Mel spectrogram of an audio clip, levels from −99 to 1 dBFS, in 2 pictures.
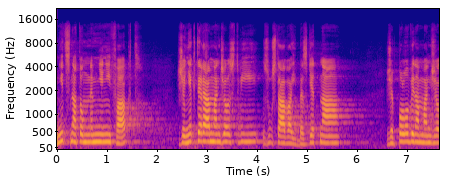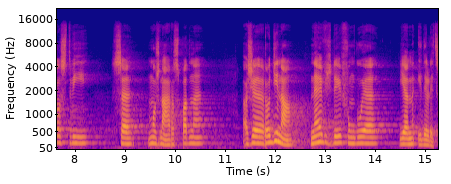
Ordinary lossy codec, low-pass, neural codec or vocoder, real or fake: Opus, 64 kbps; 14.4 kHz; none; real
